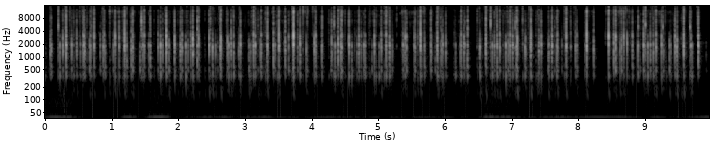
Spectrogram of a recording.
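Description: Fingertips type continuously on a Dolphin 2021 mechanical keyboard with a brass plate and plastic keycaps. The result is a dense run of short, sharp clacks with a bright, mid-high tone and little low end. The rhythm breaks briefly around the five- and six-second marks.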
